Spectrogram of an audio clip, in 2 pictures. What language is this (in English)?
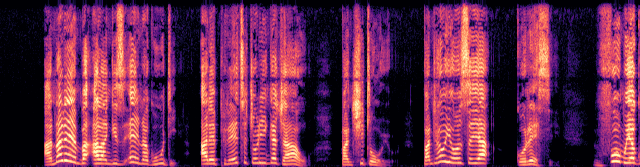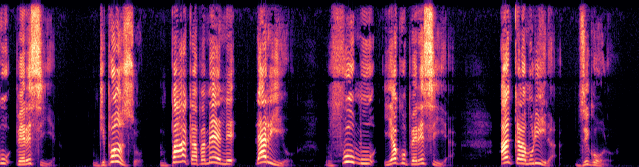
Nyanja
